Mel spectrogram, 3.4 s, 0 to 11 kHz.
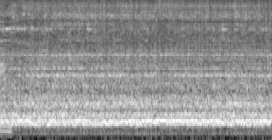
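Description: A Harbor Freight 7x10 mini lathe turns 304 stainless steel under automatic feed, giving a loud, steady, continuous machine whine and cutting hiss close by.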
